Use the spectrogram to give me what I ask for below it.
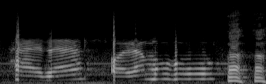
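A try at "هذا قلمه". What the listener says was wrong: Kenapa jadi kolam? Kenapa jadi kolam?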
